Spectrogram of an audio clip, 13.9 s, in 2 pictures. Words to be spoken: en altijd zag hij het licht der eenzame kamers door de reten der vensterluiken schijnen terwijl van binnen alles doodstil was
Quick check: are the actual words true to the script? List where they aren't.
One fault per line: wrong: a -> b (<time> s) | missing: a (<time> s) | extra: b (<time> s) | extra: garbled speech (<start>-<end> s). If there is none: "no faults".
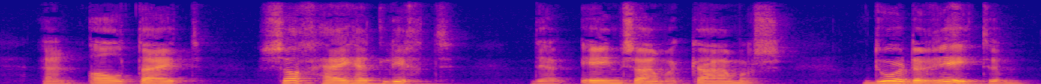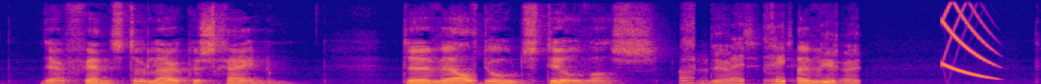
missing: van binnen alles (10.1 s)
extra: garbled speech (11.5-12.7 s)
